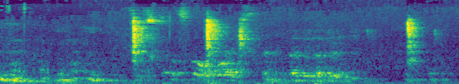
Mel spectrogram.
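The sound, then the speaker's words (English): A bird pecks at a window: a handful of sharp, irregular taps spread over a few seconds, over a low background murmur. “Sorry, there's a bird that taps at the window there.”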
